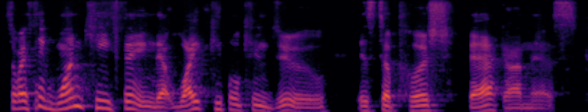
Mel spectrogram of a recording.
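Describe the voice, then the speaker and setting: A man makes his case on a panel discussion with insistent, repeated phrasing. His voice sits at a middling pitch. It comes through a slightly dull, muffled video-call line. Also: expressive, slow pace, a little mellow. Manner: emphatic, repeats phrases for force.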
